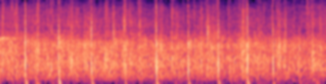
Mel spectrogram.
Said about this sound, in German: Wirklich nochmal vielen, vielen, vielen, vielen Dank. Das ist euer Applaus. Das ist so gut, ey.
